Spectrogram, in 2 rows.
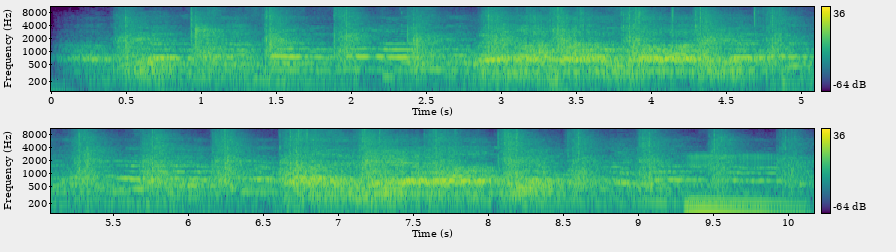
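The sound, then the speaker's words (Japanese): A large crowd shouts and chants together outdoors at an entrance used by Palestinians in the Old City of Jerusalem, recorded on May 10, a dense, loud roar of many voices rising in rhythmic waves with sharp bursts throughout, steady for the whole stretch. “これね、なんかたくさんの人が何かを叫んでいる様子ですけれども、これはどういうことでしょうかね。”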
